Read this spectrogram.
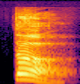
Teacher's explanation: બોલતી વખતે તમારી જીભ છે તે દાંતને અડે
